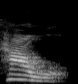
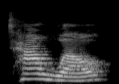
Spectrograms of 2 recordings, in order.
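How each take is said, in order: First: The word is said as one syllable. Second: The word is split into two syllables. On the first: The speaker calls it right. "but towel" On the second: The speaker calls it wrong. "we don't say towel like two syllables"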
